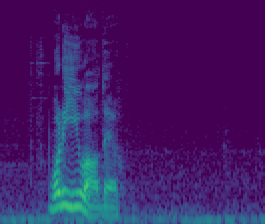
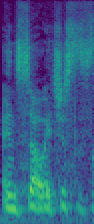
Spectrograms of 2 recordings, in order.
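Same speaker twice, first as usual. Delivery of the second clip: ordinary talk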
